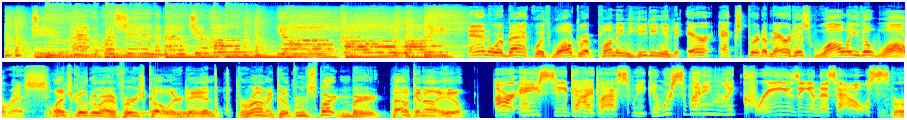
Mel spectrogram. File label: radio ads; Sweaty Dead Fish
